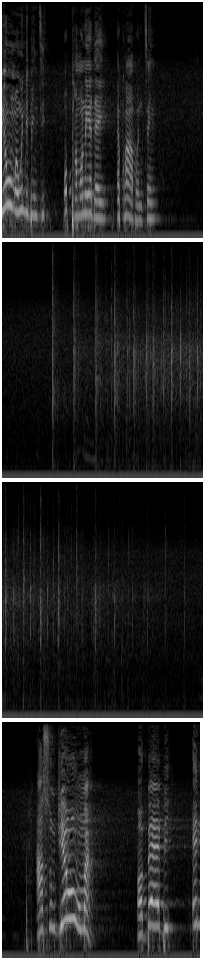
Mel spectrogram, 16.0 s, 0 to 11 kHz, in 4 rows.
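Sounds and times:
faint hand clapping: 5.0s - 11.8s.

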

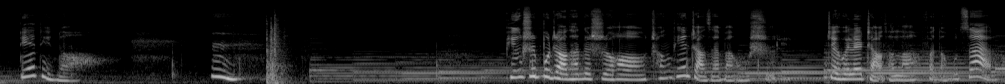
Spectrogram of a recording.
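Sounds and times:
dull thunk: 2.7s - 3.0s
soft background music chords: 3.0s - 10.0s.

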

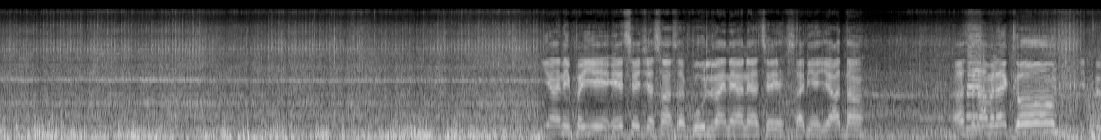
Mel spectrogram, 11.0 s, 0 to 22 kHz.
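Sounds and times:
wind on microphone: 0.0s - 5.4s
motorcycle engine rumble: 0.0s - 11.0s
man speaking: 9.5s - 11.0s.

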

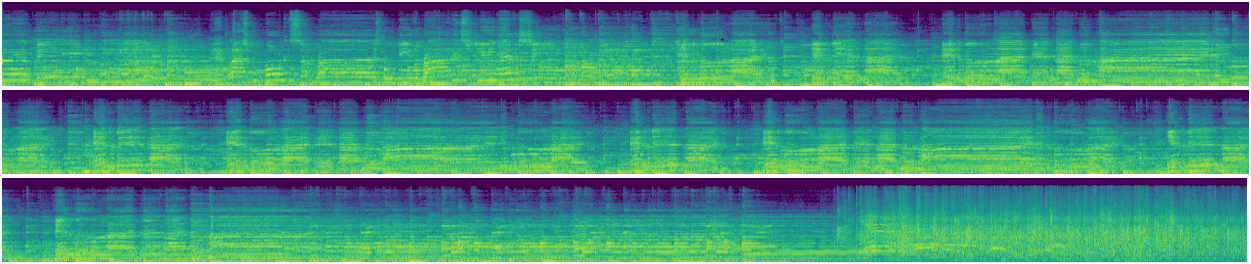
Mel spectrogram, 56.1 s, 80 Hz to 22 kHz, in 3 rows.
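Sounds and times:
bluegrass band playing: 0.0s - 56.0s
audience applauding: 49.8s - 56.0s.

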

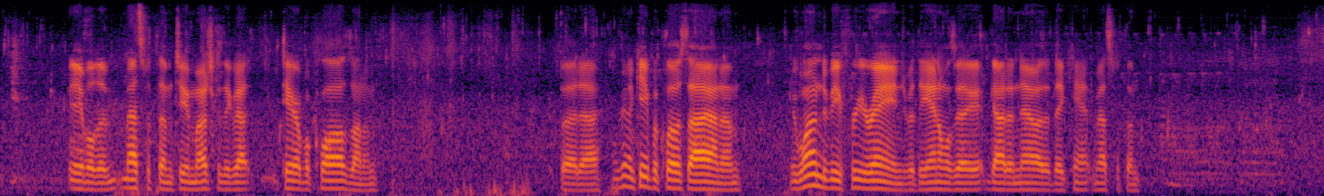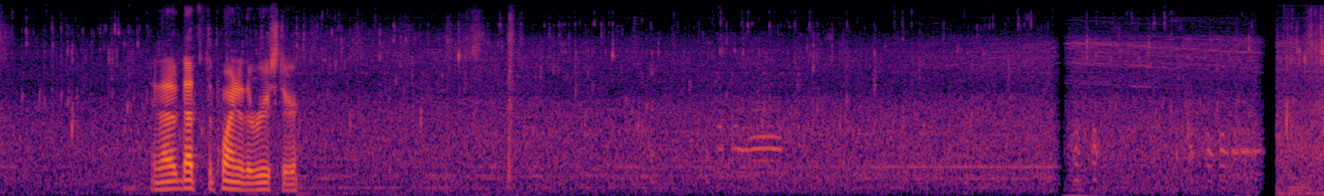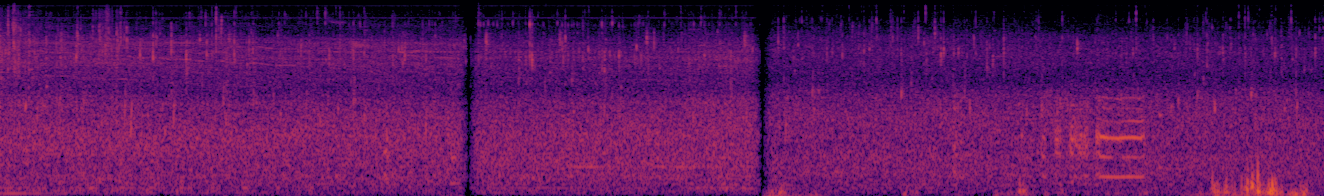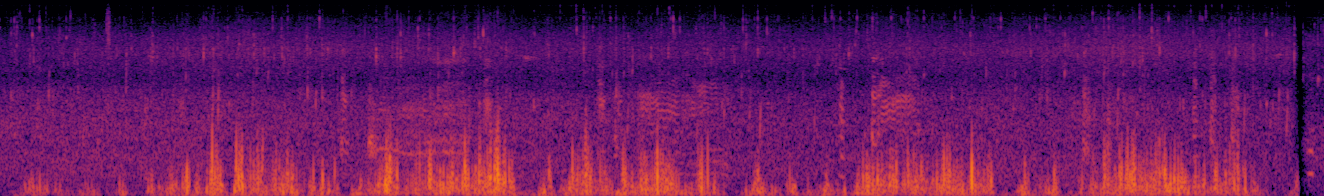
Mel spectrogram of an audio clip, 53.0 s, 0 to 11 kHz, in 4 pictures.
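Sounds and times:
faint chicken calls: 25.1s - 25.9s.

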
